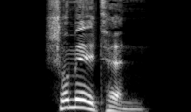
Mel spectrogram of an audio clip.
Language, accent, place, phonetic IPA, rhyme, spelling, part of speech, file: German, Germany, Berlin, [ˈʃʊml̩tn̩], -ʊml̩tn̩, schummelten, verb, De-schummelten.ogg
- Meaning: inflection of schummeln: 1. first/third-person plural preterite 2. first/third-person plural subjunctive II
